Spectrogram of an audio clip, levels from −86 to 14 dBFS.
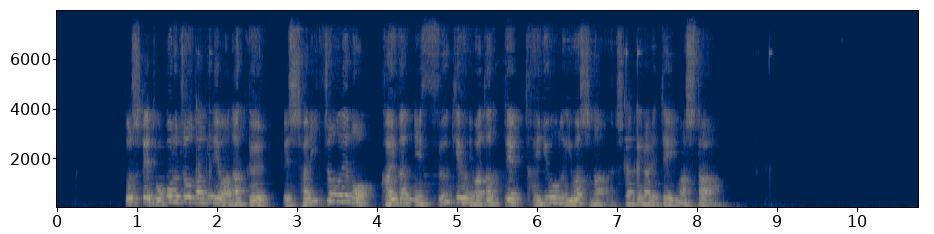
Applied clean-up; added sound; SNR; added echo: neural mask model DeepFilterNet 3.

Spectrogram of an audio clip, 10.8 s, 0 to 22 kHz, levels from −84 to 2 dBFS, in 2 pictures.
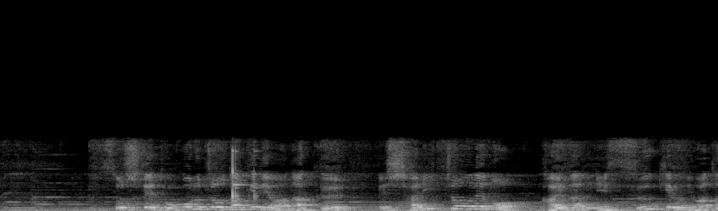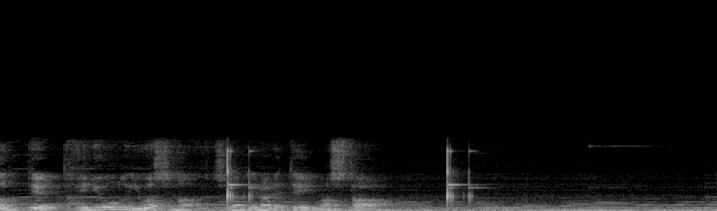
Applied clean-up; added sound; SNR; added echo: none; Dishes, pots, and pans; 11 dB; reverberation time 0.6 s.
